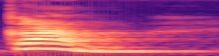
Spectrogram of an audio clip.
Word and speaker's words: comb: কোম, COMB কোম, এখানেও বি এর পর ভাওয়েল নেই তাই বি এর উচ্চারণ হয়নি।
